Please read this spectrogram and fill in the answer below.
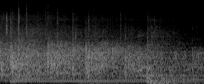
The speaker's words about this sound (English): Give Jesus a big clap. Come on.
